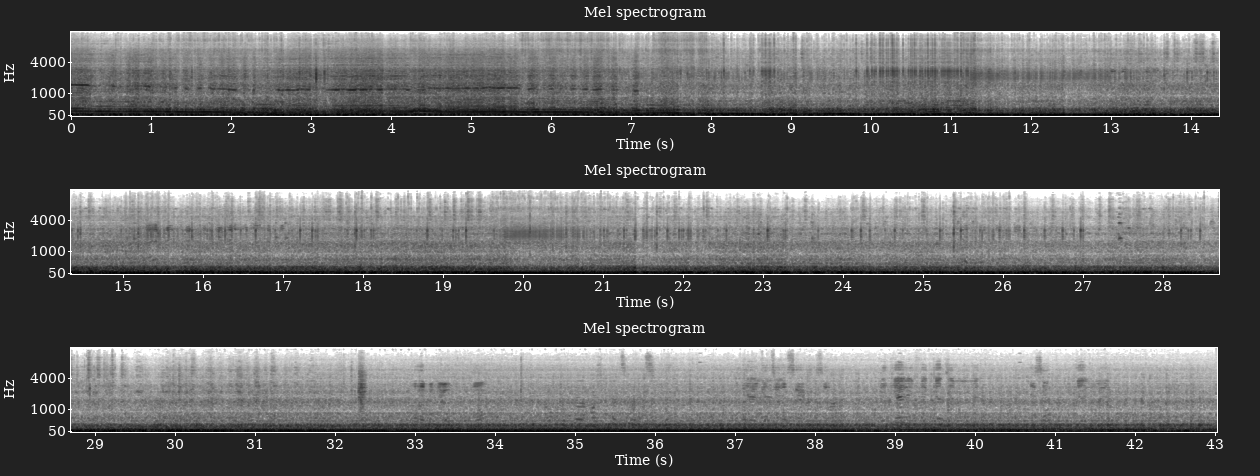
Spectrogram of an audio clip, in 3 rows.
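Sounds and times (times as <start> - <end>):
car engine running: 0.0 - 43.0
scattered clicks: 20.6 - 30.4.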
